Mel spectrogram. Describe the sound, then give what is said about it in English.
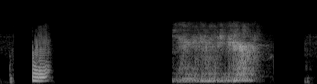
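A man farts: a short, tonal burst of flatulence is followed after a pause by a longer, raspy, sputtering fart, loud with no talking; the man's brief straining grunt begins right at the end. “Oh God, you can hear at the end of him this guy struggling. You can hear him go. Ugh! Ugh!”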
